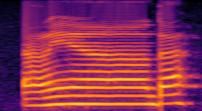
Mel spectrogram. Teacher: عین کو گلے کے درمیان والے حصے سے نکالیں گے اور نون کے ساتھ ملائیں گے. نون ساکن کے بعد دال ہے تو یہاں پر ہم اخفا کریں گے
